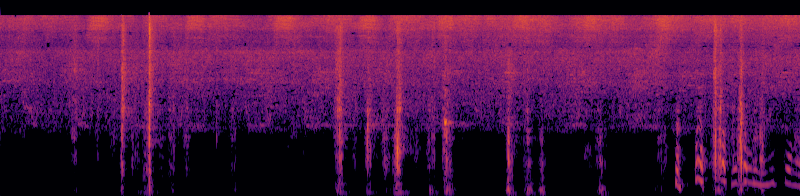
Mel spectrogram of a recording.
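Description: Scattered sharp cracks and snaps as Chinese cork oak bark is pried and peeled from the trunk by hand, over a steady high hiss.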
